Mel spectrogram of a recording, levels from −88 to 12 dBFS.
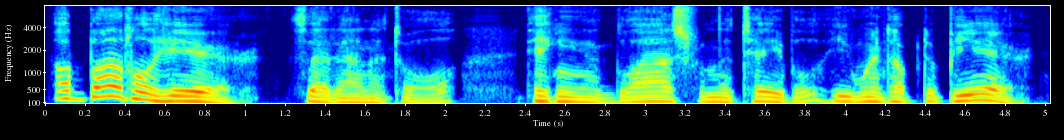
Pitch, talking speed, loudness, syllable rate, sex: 145 Hz, 190 wpm, -17 LUFS, 5.4 syllables/s, male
